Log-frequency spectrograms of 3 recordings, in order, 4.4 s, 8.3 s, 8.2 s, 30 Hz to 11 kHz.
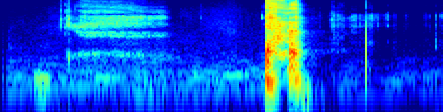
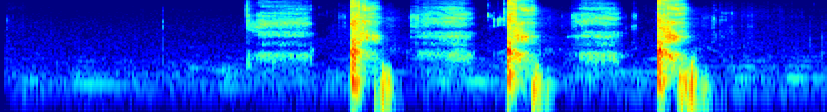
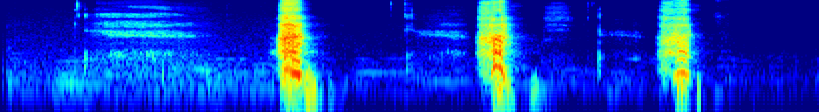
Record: {
  "cough_length": "4.4 s",
  "cough_amplitude": 31147,
  "cough_signal_mean_std_ratio": 0.22,
  "three_cough_length": "8.3 s",
  "three_cough_amplitude": 32768,
  "three_cough_signal_mean_std_ratio": 0.24,
  "exhalation_length": "8.2 s",
  "exhalation_amplitude": 31375,
  "exhalation_signal_mean_std_ratio": 0.21,
  "survey_phase": "beta (2021-08-13 to 2022-03-07)",
  "age": "45-64",
  "gender": "Female",
  "wearing_mask": "No",
  "symptom_none": true,
  "smoker_status": "Never smoked",
  "respiratory_condition_asthma": false,
  "respiratory_condition_other": false,
  "recruitment_source": "Test and Trace",
  "submission_delay": "2 days",
  "covid_test_result": "Negative",
  "covid_test_method": "RT-qPCR"
}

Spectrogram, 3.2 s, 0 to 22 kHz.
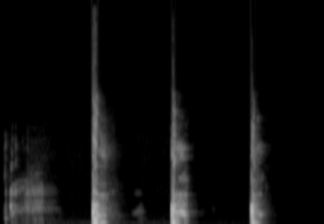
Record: {
  "three_cough_length": "3.2 s",
  "three_cough_amplitude": 32768,
  "three_cough_signal_mean_std_ratio": 0.25,
  "survey_phase": "beta (2021-08-13 to 2022-03-07)",
  "age": "18-44",
  "gender": "Male",
  "wearing_mask": "No",
  "symptom_runny_or_blocked_nose": true,
  "smoker_status": "Never smoked",
  "respiratory_condition_asthma": false,
  "respiratory_condition_other": false,
  "recruitment_source": "REACT",
  "submission_delay": "1 day",
  "covid_test_result": "Negative",
  "covid_test_method": "RT-qPCR",
  "influenza_a_test_result": "Negative",
  "influenza_b_test_result": "Negative"
}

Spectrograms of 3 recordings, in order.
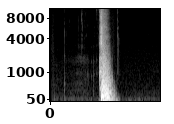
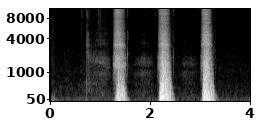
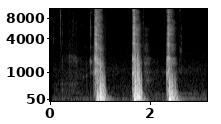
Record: {
  "cough_length": "2.2 s",
  "cough_amplitude": 32768,
  "cough_signal_mean_std_ratio": 0.26,
  "exhalation_length": "4.0 s",
  "exhalation_amplitude": 32768,
  "exhalation_signal_mean_std_ratio": 0.29,
  "three_cough_length": "3.2 s",
  "three_cough_amplitude": 32767,
  "three_cough_signal_mean_std_ratio": 0.29,
  "survey_phase": "beta (2021-08-13 to 2022-03-07)",
  "age": "18-44",
  "gender": "Female",
  "wearing_mask": "No",
  "symptom_fatigue": true,
  "smoker_status": "Never smoked",
  "respiratory_condition_asthma": false,
  "respiratory_condition_other": false,
  "recruitment_source": "REACT",
  "submission_delay": "2 days",
  "covid_test_result": "Negative",
  "covid_test_method": "RT-qPCR",
  "influenza_a_test_result": "Negative",
  "influenza_b_test_result": "Negative"
}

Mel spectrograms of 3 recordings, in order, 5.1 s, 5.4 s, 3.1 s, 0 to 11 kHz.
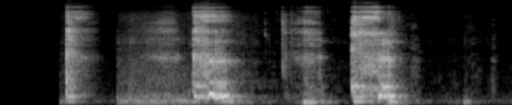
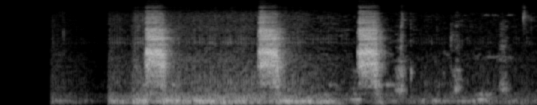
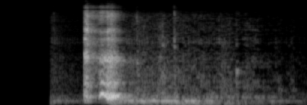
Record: {
  "three_cough_length": "5.1 s",
  "three_cough_amplitude": 14819,
  "three_cough_signal_mean_std_ratio": 0.41,
  "exhalation_length": "5.4 s",
  "exhalation_amplitude": 10308,
  "exhalation_signal_mean_std_ratio": 0.41,
  "cough_length": "3.1 s",
  "cough_amplitude": 10383,
  "cough_signal_mean_std_ratio": 0.33,
  "survey_phase": "beta (2021-08-13 to 2022-03-07)",
  "age": "18-44",
  "gender": "Female",
  "wearing_mask": "No",
  "symptom_none": true,
  "smoker_status": "Current smoker (1 to 10 cigarettes per day)",
  "respiratory_condition_asthma": true,
  "respiratory_condition_other": false,
  "recruitment_source": "REACT",
  "submission_delay": "0 days",
  "covid_test_result": "Negative",
  "covid_test_method": "RT-qPCR"
}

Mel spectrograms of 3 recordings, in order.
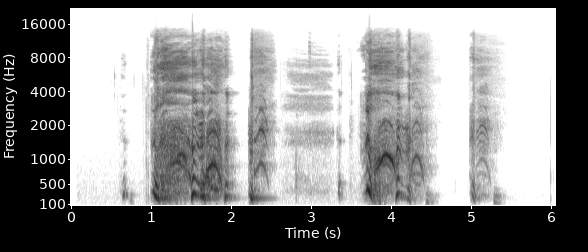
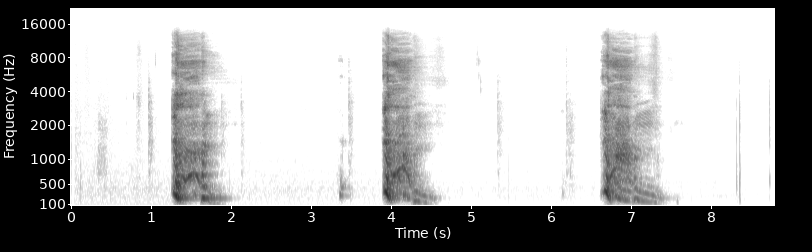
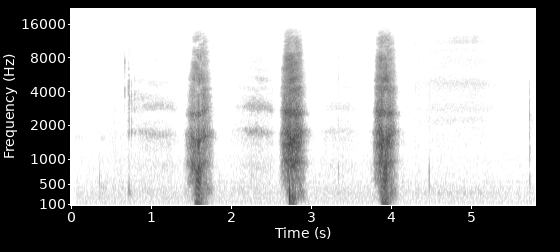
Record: {
  "cough_length": "6.1 s",
  "cough_amplitude": 32767,
  "cough_signal_mean_std_ratio": 0.45,
  "three_cough_length": "8.8 s",
  "three_cough_amplitude": 27056,
  "three_cough_signal_mean_std_ratio": 0.27,
  "exhalation_length": "5.8 s",
  "exhalation_amplitude": 12656,
  "exhalation_signal_mean_std_ratio": 0.26,
  "survey_phase": "beta (2021-08-13 to 2022-03-07)",
  "age": "65+",
  "gender": "Male",
  "wearing_mask": "No",
  "symptom_cough_any": true,
  "symptom_runny_or_blocked_nose": true,
  "symptom_fatigue": true,
  "symptom_headache": true,
  "symptom_onset": "12 days",
  "smoker_status": "Never smoked",
  "respiratory_condition_asthma": false,
  "respiratory_condition_other": false,
  "recruitment_source": "Test and Trace",
  "submission_delay": "1 day",
  "covid_test_result": "Positive",
  "covid_test_method": "RT-qPCR",
  "covid_ct_value": 22.4,
  "covid_ct_gene": "N gene"
}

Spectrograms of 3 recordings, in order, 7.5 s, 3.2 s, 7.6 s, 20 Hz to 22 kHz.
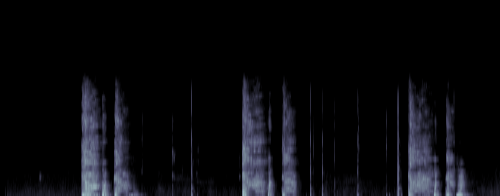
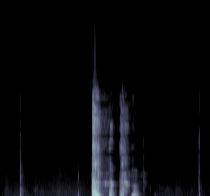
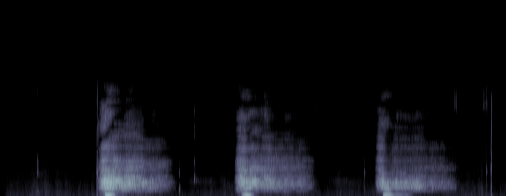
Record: {
  "three_cough_length": "7.5 s",
  "three_cough_amplitude": 16684,
  "three_cough_signal_mean_std_ratio": 0.36,
  "cough_length": "3.2 s",
  "cough_amplitude": 30101,
  "cough_signal_mean_std_ratio": 0.22,
  "exhalation_length": "7.6 s",
  "exhalation_amplitude": 19108,
  "exhalation_signal_mean_std_ratio": 0.41,
  "survey_phase": "beta (2021-08-13 to 2022-03-07)",
  "age": "18-44",
  "gender": "Female",
  "wearing_mask": "No",
  "symptom_none": true,
  "smoker_status": "Never smoked",
  "respiratory_condition_asthma": false,
  "respiratory_condition_other": false,
  "recruitment_source": "REACT",
  "submission_delay": "1 day",
  "covid_test_result": "Negative",
  "covid_test_method": "RT-qPCR",
  "covid_ct_value": 43.0,
  "covid_ct_gene": "E gene"
}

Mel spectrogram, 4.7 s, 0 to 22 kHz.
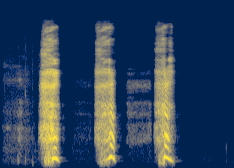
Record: {
  "exhalation_length": "4.7 s",
  "exhalation_amplitude": 25096,
  "exhalation_signal_mean_std_ratio": 0.34,
  "survey_phase": "beta (2021-08-13 to 2022-03-07)",
  "age": "45-64",
  "gender": "Female",
  "wearing_mask": "No",
  "symptom_runny_or_blocked_nose": true,
  "symptom_headache": true,
  "symptom_onset": "4 days",
  "smoker_status": "Ex-smoker",
  "respiratory_condition_asthma": false,
  "respiratory_condition_other": false,
  "recruitment_source": "Test and Trace",
  "submission_delay": "2 days",
  "covid_test_result": "Positive",
  "covid_test_method": "RT-qPCR",
  "covid_ct_value": 23.5,
  "covid_ct_gene": "N gene",
  "covid_ct_mean": 24.5,
  "covid_viral_load": "9000 copies/ml",
  "covid_viral_load_category": "Minimal viral load (< 10K copies/ml)"
}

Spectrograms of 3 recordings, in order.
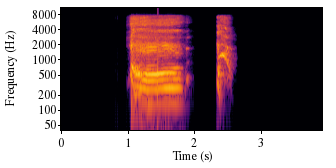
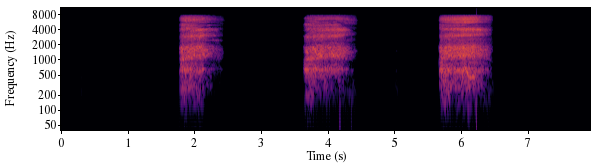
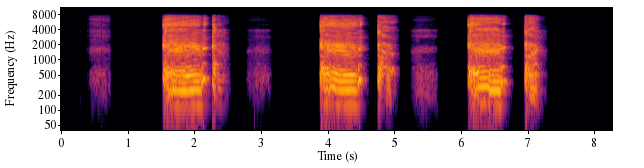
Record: {
  "cough_length": "3.9 s",
  "cough_amplitude": 30521,
  "cough_signal_mean_std_ratio": 0.44,
  "exhalation_length": "7.9 s",
  "exhalation_amplitude": 6208,
  "exhalation_signal_mean_std_ratio": 0.39,
  "three_cough_length": "8.3 s",
  "three_cough_amplitude": 32694,
  "three_cough_signal_mean_std_ratio": 0.48,
  "survey_phase": "beta (2021-08-13 to 2022-03-07)",
  "age": "45-64",
  "gender": "Female",
  "wearing_mask": "No",
  "symptom_cough_any": true,
  "symptom_runny_or_blocked_nose": true,
  "symptom_shortness_of_breath": true,
  "symptom_sore_throat": true,
  "symptom_fatigue": true,
  "symptom_headache": true,
  "symptom_onset": "3 days",
  "smoker_status": "Ex-smoker",
  "respiratory_condition_asthma": false,
  "respiratory_condition_other": false,
  "recruitment_source": "Test and Trace",
  "submission_delay": "2 days",
  "covid_test_result": "Positive",
  "covid_test_method": "ePCR"
}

